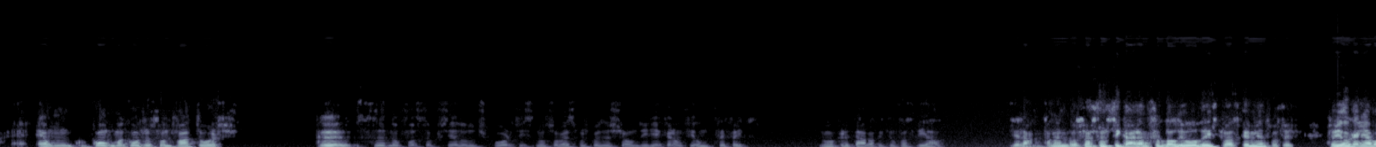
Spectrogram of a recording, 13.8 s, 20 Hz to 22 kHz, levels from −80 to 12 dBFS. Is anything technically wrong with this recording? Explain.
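Yes. From 3.74 to 7.21 s, the speech and the room noise behind it swell together by about 6 dB. This is automatic gain rising: the input fell by about 20 dB when the talker moved away from the microphone around 3.5 s, and the gain control slowly raised its gain to compensate, lifting the background along with the speech.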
